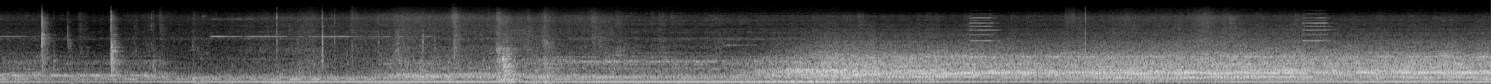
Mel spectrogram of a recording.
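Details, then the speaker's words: Otis Gen 2 traction elevator hoist motor, elevator believed newly installed when the building became a hotel: a loud steady low hum with scattered clunks, then a harsh rushing roar as the car moves; the motor sounds abnormally loud and rough. "i'm not sure if that motor is original or not if it is that sounds bad holy crap"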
